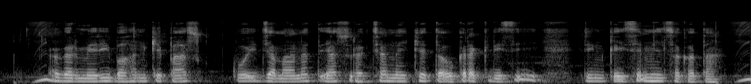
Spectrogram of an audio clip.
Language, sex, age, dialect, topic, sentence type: Bhojpuri, male, <18, Northern, agriculture, statement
